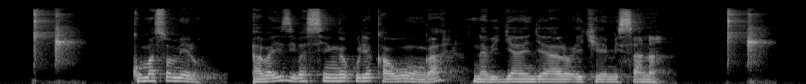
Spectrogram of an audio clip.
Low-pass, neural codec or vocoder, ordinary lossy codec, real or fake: 14.4 kHz; none; MP3, 64 kbps; real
